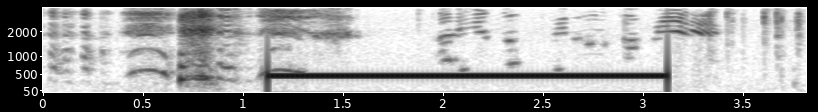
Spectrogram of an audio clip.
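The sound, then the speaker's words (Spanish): A single loud, steady telephone line tone holds for about two seconds as a call is transferred to voicemail, with brief bits of talking just before and after it. “Tu llamada está siendo transferida y se cobrará al terminar los tonos siguientes.”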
